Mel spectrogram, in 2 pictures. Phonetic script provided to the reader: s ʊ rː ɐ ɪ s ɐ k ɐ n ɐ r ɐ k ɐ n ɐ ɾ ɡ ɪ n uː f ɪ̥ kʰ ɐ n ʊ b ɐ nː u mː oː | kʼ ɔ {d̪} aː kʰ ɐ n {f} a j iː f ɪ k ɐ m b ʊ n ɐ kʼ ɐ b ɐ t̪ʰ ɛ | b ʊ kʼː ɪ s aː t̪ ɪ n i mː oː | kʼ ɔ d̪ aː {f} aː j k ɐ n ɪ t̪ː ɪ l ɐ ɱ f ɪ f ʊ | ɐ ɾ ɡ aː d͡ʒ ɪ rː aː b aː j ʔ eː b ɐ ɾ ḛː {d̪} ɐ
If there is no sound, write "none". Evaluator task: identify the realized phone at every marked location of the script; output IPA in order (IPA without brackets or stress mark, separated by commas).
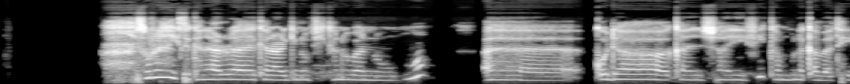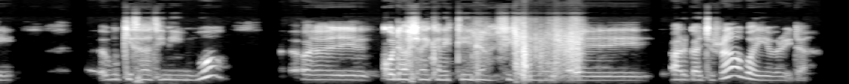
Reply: d̪, ʃ, ʃ, d̪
